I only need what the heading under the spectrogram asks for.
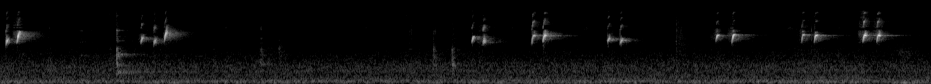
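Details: European goldfinch recorded as an error-free model for teaching young birds; a couple of bright, high chirps open the clip, then silence, then a run of single and paired tinkling notes about once a second.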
